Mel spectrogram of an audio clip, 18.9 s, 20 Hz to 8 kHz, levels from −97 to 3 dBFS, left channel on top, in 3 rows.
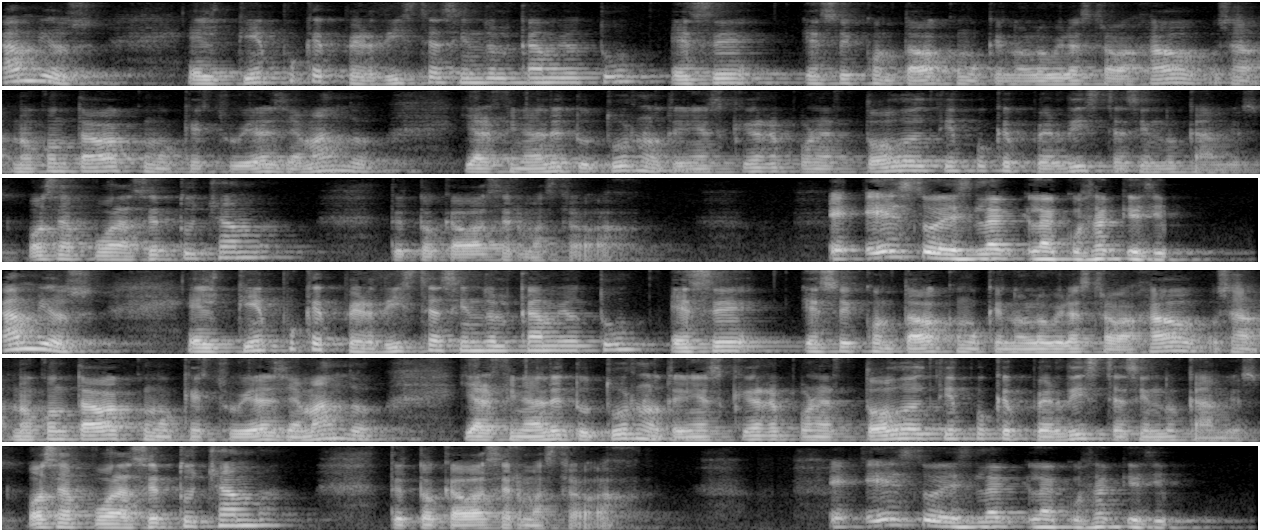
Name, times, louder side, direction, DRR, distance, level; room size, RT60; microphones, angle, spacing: voice 1, 0.0-15.7, right 4 dB, 60° right, 0.6 m, -23 dB
voice 2, 16.7-18.4, left 4 dB, 35° left, 0.3 m, -20 dB
13.0 x 5.5 x 5.5 m
head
